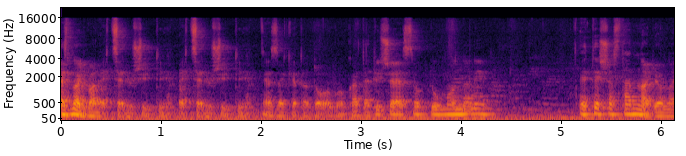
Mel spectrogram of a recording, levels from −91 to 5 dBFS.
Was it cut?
yes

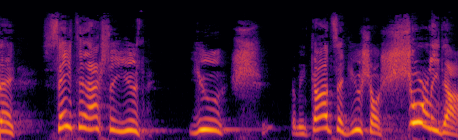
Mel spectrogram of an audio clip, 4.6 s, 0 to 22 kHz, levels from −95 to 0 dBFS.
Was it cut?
no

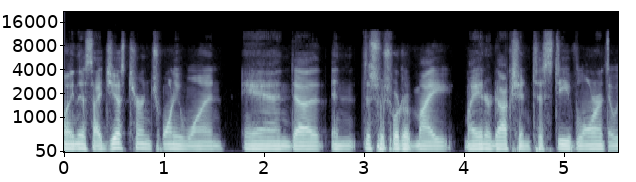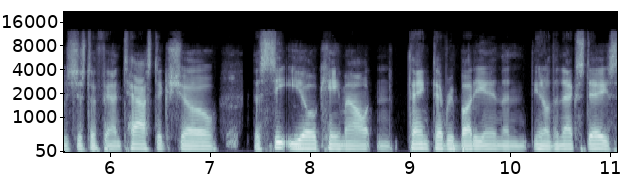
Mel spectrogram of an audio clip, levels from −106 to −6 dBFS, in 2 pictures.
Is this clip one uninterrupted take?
no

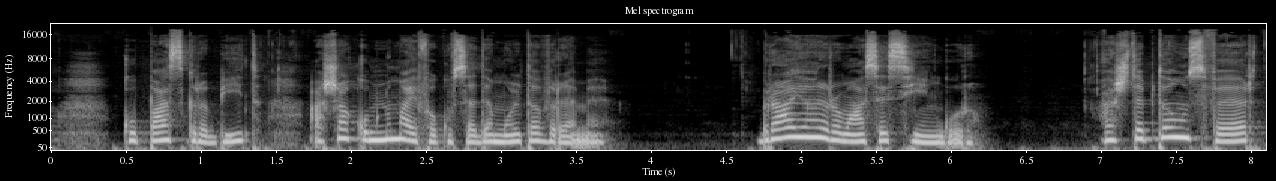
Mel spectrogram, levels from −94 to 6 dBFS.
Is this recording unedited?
yes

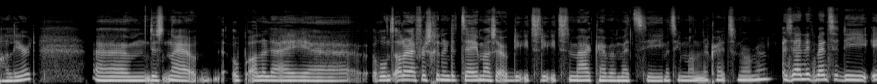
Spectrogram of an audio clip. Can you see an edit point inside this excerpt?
yes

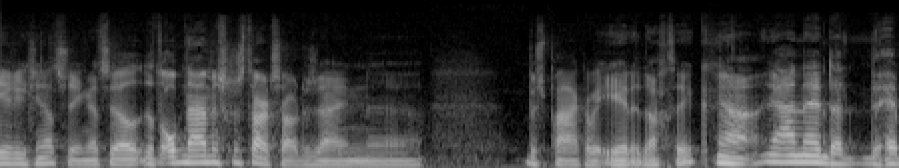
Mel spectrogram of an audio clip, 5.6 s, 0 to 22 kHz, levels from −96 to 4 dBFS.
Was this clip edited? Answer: no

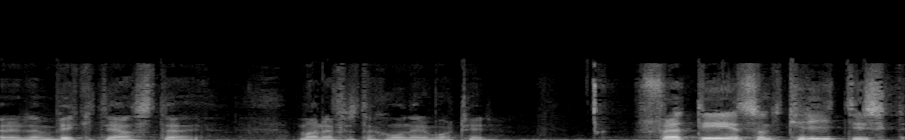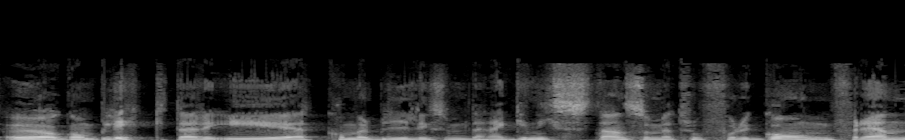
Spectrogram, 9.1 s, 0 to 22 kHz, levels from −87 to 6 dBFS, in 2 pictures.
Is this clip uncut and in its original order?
no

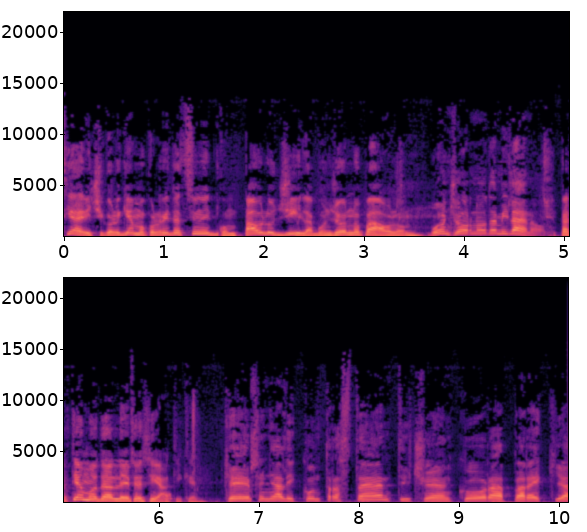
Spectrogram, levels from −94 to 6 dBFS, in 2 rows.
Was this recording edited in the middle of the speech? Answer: yes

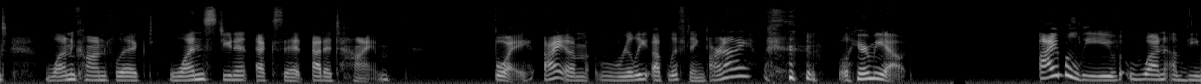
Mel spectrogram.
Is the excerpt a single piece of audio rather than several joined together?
no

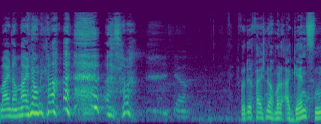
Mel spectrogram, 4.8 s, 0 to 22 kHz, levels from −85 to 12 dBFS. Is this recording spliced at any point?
no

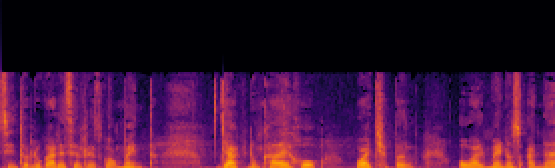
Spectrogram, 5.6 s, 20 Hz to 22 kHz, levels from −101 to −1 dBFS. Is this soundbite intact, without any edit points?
yes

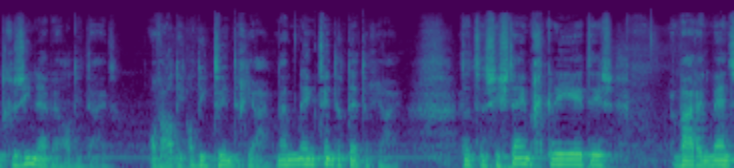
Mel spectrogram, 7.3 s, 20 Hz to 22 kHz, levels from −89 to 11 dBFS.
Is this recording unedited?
no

